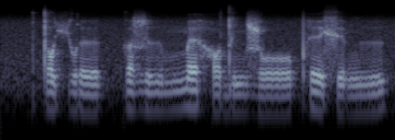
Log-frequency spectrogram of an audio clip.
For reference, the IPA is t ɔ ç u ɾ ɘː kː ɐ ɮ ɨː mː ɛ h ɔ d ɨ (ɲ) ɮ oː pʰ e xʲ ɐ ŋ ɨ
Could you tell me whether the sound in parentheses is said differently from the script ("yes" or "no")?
no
